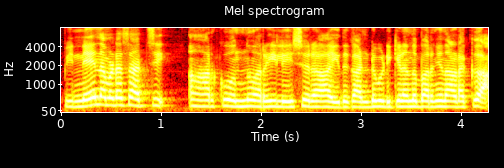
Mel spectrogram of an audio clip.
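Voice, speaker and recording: A woman's voice: medium pitch, fairly even intonation, fast talker. A woman casually retelling a television serial episode in a chatty storyteller's way. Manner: chatty, with tag words.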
